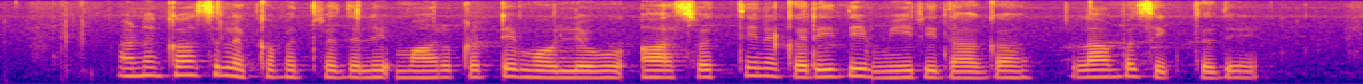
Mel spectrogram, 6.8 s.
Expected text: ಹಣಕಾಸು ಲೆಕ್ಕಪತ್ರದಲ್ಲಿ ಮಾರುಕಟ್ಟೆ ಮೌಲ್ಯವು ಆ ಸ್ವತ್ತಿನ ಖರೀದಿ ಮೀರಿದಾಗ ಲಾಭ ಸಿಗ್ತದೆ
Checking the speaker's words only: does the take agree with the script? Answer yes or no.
yes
